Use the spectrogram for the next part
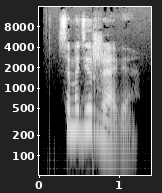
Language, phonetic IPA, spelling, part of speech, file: Russian, [səmədʲɪrˈʐavʲɪje], самодержавие, noun, Ru-самодержавие.ogg
- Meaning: autocracy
